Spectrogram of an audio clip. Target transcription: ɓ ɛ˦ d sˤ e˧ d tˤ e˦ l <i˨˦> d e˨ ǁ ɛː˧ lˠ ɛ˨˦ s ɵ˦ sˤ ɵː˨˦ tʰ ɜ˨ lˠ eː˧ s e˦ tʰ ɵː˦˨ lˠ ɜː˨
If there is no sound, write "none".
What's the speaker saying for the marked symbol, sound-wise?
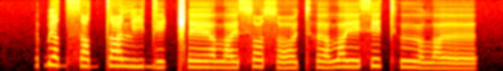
i˨˦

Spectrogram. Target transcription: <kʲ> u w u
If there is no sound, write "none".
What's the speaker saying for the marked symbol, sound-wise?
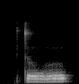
t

